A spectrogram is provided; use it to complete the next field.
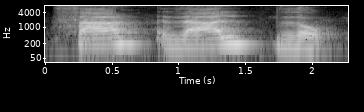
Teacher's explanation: ज़बान की नोक जब ऊपर वाले 2 दांतों के सिरे से लगे तो इससे सा, राल, रो अदा होते हैं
